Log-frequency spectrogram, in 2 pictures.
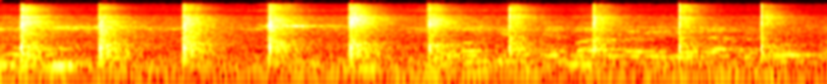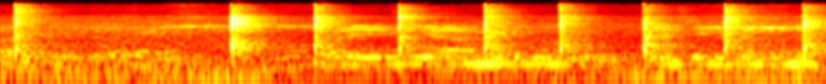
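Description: A woman clapping her hands in a steady rhythm as an exercise, about two to three sharp claps a second, with a voice singing along on held notes.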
